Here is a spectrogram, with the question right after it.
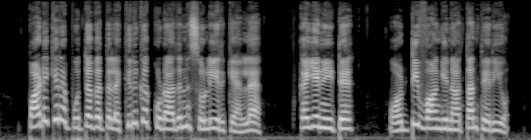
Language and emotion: Tamil, angry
